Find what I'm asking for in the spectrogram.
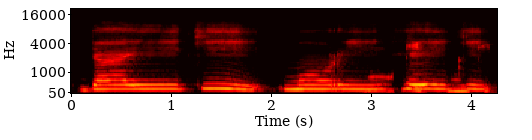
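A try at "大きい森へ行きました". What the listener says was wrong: Bukan dai kan? Oki.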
